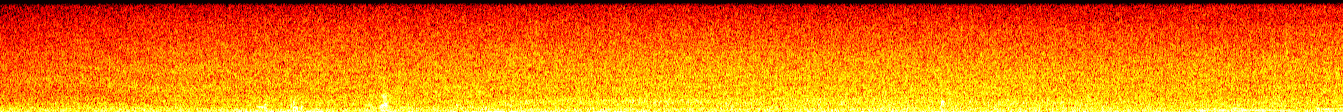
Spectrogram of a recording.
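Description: Water rushes steadily over rocks nearby.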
